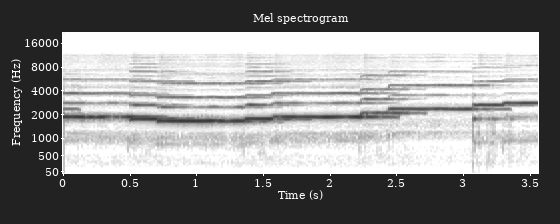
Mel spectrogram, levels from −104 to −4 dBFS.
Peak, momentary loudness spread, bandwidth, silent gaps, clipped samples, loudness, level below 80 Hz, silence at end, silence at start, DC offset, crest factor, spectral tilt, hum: -24 dBFS; 7 LU; 12 kHz; none; under 0.1%; -31 LUFS; under -90 dBFS; 0 s; 0 s; under 0.1%; 10 dB; 7 dB/octave; none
